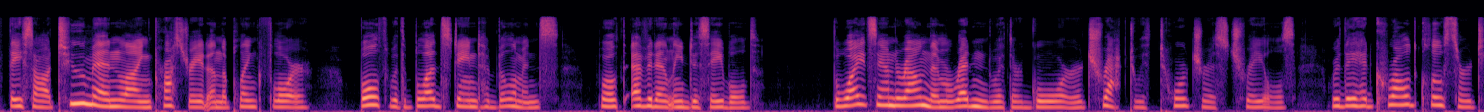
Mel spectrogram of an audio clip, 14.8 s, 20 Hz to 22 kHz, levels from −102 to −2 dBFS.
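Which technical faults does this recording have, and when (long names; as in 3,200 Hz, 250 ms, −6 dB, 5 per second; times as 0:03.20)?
0:11.15: drop-out 4.7 ms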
